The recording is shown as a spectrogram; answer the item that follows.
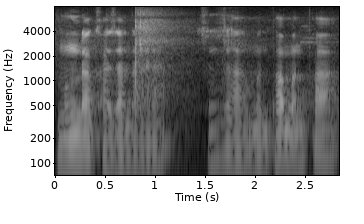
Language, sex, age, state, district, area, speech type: Bodo, male, 30-45, Assam, Chirang, rural, spontaneous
